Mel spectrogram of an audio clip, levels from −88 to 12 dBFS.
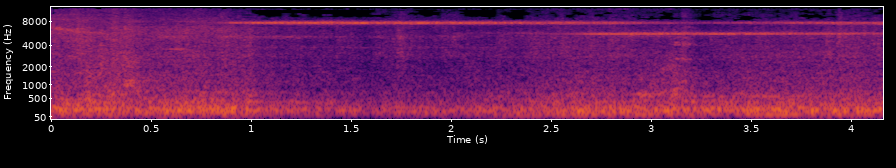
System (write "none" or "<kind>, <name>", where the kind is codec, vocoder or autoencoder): none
